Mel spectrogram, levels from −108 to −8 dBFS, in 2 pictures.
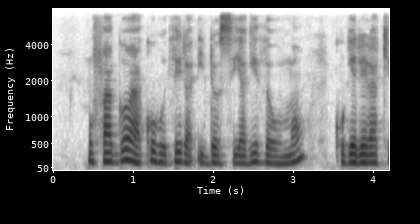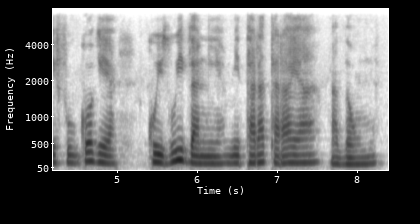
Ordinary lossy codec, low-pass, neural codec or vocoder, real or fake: none; 7.2 kHz; codec, 16 kHz, 2 kbps, FunCodec, trained on Chinese and English, 25 frames a second; fake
